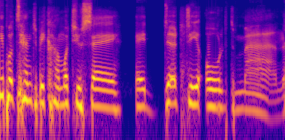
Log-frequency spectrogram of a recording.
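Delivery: put-on German-accented speech. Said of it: "in that German accent".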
